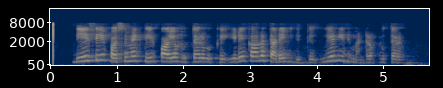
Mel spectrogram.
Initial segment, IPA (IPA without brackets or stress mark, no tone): d̪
